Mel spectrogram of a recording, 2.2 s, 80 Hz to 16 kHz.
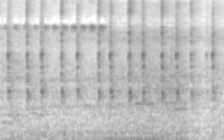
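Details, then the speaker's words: Bajaj Pulsar 150 that won't start, starter button pressed: rapid clicking about six times a second with no cranking. Cause suspected, not yet confirmed: a bad starter motor, a bad starter relay, or a broken wire between relay and starter. "गाड़ी के अंदर ऐसा problem है तो या तो इसका star खराब होगा या तो स्टार का रिले खराब होगा"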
